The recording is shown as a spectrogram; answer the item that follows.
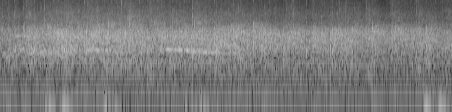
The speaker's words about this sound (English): I want you to just give a round of applause for Mukumbi coming back.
